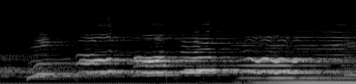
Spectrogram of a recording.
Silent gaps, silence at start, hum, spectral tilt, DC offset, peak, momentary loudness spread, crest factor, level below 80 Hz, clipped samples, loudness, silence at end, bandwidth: none; 0 s; none; -6.5 dB/octave; 0.1%; -12 dBFS; 11 LU; 16 dB; -42 dBFS; under 0.1%; -29 LUFS; 0 s; 14.5 kHz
